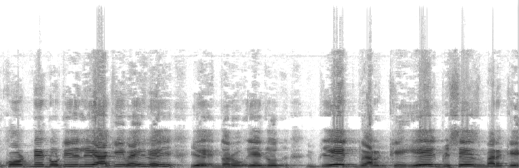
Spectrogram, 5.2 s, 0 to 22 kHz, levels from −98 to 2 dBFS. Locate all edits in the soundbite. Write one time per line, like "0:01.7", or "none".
none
